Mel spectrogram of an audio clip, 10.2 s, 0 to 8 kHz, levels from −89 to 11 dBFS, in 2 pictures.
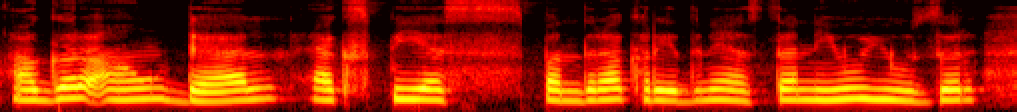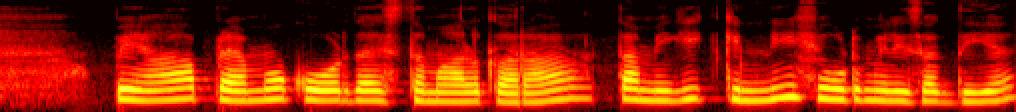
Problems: none marked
